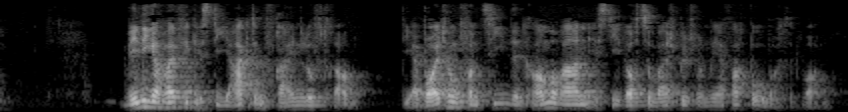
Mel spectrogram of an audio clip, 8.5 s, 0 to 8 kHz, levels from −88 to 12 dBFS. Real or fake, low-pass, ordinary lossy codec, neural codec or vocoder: real; 7.2 kHz; MP3, 32 kbps; none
